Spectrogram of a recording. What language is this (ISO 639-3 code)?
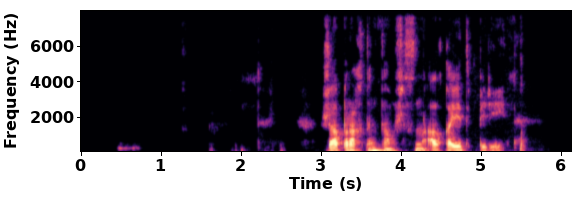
kaz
